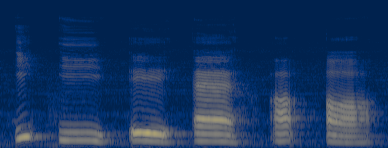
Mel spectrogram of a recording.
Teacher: ਇਹਨਾਂ ਨੂੰ ਜਦੋਂ ਆਪਾਂ ਉਚਾਰਦੇ ਹਾਂ ਤਾਂ ਆਪਣੇ ਬੁੱਲ ਗੋਲ ਨਹੀਂ ਹੁੰਦੇ ਬਲਕਿ ਚਪਟੇ ਹੋ ਜਾਂਦੇ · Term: ਅਗੋਲ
